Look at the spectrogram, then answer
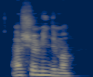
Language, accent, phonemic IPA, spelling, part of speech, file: French, Canada, /aʃ.min.mɑ̃/, acheminement, noun, LL-Q150 (fra)-acheminement.wav
- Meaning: delivery, transporting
